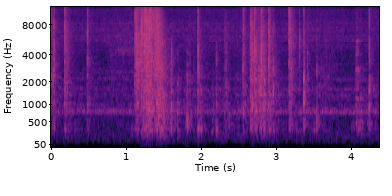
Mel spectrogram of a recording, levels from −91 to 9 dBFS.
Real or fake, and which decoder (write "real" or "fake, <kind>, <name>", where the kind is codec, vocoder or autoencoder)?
real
